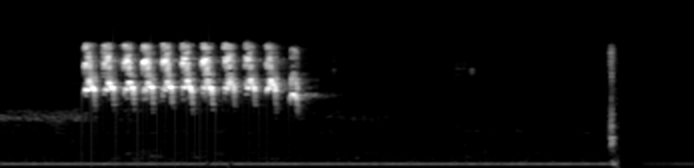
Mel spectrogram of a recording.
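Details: An American Robin, in a Sibley guide recording, gives its whinny call: a quick, high run of about a dozen squeaky notes over a second and a half, like a tiny horse, followed by a soft click.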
